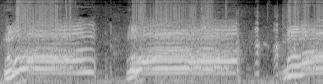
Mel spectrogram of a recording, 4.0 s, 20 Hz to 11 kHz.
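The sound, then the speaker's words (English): A goat bleats three times in a row, each call long, loud and quavering, with brief pauses between them; no one speaks. The goat comes from Goat 2 Meeting, a service that brings a goat into Zoom calls. “You can have a goat come to your meeting for $100. I have audio of it”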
